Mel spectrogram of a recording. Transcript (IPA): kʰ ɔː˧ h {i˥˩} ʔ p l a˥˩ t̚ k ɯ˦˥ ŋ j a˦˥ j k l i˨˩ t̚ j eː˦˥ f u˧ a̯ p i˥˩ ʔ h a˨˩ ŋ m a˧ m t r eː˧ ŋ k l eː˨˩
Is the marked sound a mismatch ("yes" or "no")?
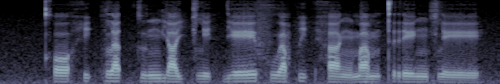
no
